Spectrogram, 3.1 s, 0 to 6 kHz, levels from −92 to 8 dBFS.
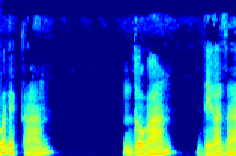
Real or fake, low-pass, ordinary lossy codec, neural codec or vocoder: fake; 5.4 kHz; MP3, 32 kbps; vocoder, 44.1 kHz, 128 mel bands every 256 samples, BigVGAN v2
